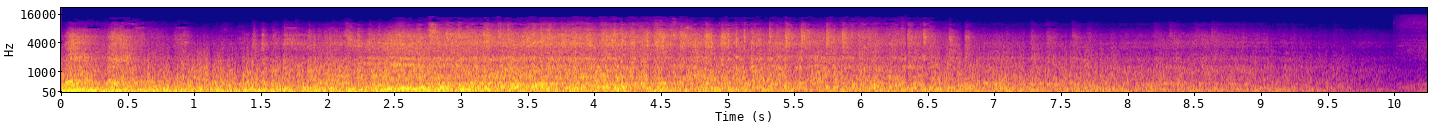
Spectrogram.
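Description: Passenger train running at speed, heard from an open coach doorway: rushing wind and wheels clattering over rail joints as another passenger train passes on the next track. The sound fades out near the end.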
